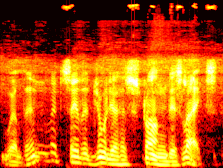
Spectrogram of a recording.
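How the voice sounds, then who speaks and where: An actor playing a middle-aged guardian, polite but disapproving and insinuating, in 1940s radio drama. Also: male voice, on the low side, big pitch swings, normal speed, breathy edge. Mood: grave, disapproving. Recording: dull vintage radio recording.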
